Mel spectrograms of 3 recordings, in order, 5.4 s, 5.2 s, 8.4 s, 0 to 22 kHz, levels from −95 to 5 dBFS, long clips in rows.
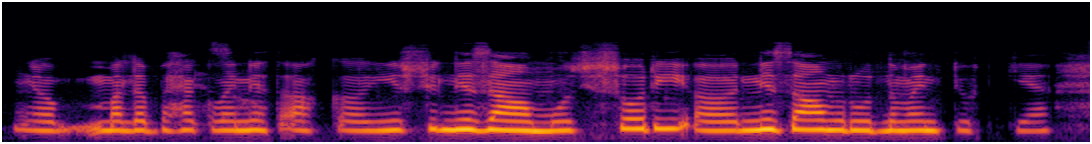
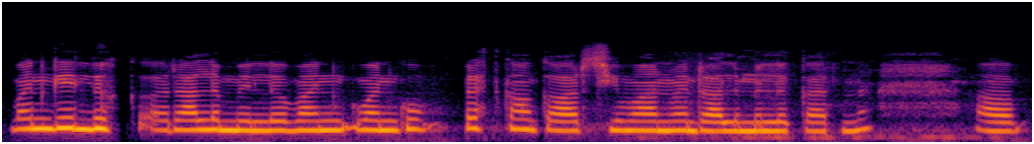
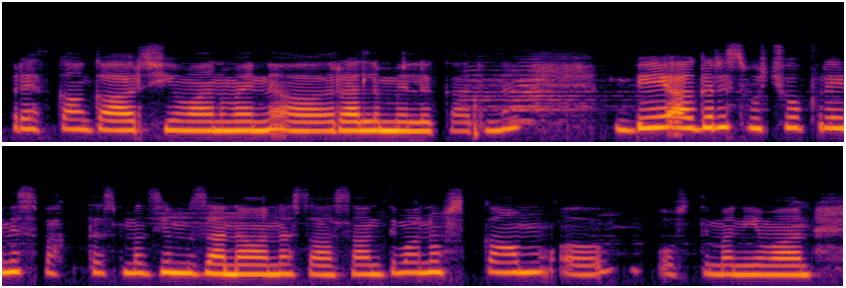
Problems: none marked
